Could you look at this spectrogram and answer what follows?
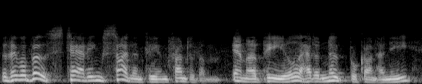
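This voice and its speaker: A man's voice: mid-range voice, lively intonation, a little fast, crowd noise. A man narrating a spy radio drama in a dramatic, scripted storytelling style. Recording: tinny, noisy old radio broadcast.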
